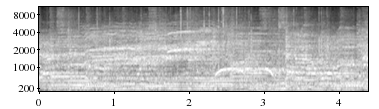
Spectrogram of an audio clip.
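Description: A vocal pop song playing as accompaniment music, with a note that rises and is then held for about a second midway.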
